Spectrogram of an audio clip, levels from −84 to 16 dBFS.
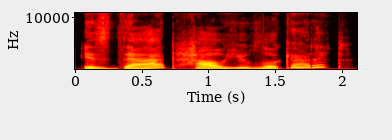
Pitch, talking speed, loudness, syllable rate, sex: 285 Hz, 200 wpm, -15 LUFS, 3.7 syllables/s, female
